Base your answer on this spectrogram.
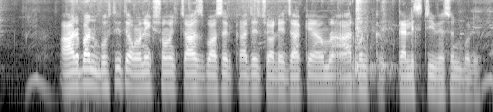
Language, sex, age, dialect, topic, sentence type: Bengali, male, 25-30, Northern/Varendri, agriculture, statement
